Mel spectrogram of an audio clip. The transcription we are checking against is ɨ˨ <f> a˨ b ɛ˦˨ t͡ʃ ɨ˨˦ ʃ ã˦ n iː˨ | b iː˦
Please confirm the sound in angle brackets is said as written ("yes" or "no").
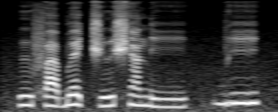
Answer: yes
